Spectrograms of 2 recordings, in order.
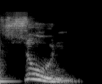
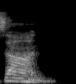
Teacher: Soon es U, es una U larga.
